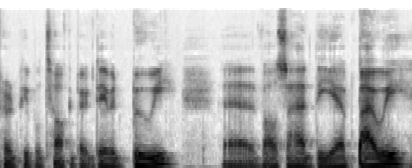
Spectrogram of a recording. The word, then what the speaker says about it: Bowie: It's the new episode of the podcast where it's pronounced Bowie. That's correct, isn't it? There's a few different attempts to pronounce this person's name, but I've heard him say it, and it's Bowie.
